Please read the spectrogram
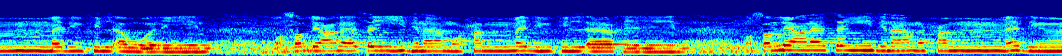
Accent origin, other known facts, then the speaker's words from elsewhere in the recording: Egypt; اللهم اجعل بلدنا مصر أمنا أمانا سلما سلاما سخاء رخاء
